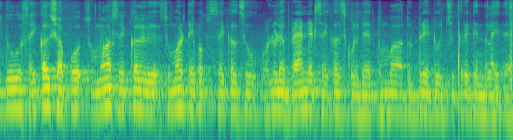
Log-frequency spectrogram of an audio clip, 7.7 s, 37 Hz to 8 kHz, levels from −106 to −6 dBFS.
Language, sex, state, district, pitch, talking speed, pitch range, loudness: Kannada, male, Karnataka, Shimoga, 115 Hz, 185 wpm, 110-125 Hz, -19 LUFS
